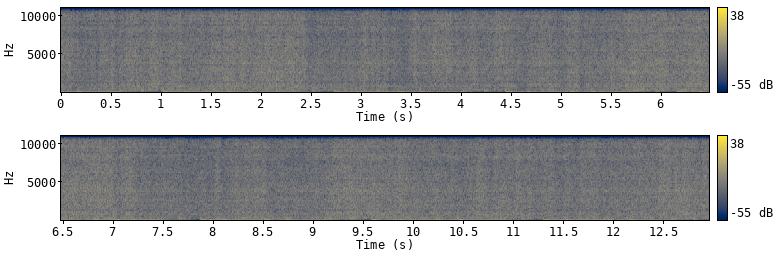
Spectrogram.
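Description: Drill-driven homemade disc sander spinning with a steel axe head pressed against its disc, a steady abrasive rubbing hiss over the drill's high motor whine. A low rumble comes and goes every second or so as the grinding contact varies.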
